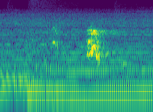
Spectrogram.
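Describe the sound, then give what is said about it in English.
A small dog, one of the neighbors' four or five dogs across the street, gives a quick, high-pitched yip, preceded by a fainter one, heard at a distance over a steady low background hum. “I hear an adorable puppy.”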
